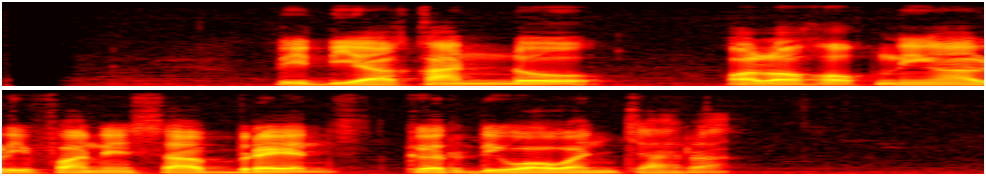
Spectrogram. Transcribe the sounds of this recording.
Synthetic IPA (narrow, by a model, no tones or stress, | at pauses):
lidiakando | ɔ̰lɔɦɔk̚niŋalifanɛsabɾɛnskɨrdiwawaɲt͡ʃaɾa̰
